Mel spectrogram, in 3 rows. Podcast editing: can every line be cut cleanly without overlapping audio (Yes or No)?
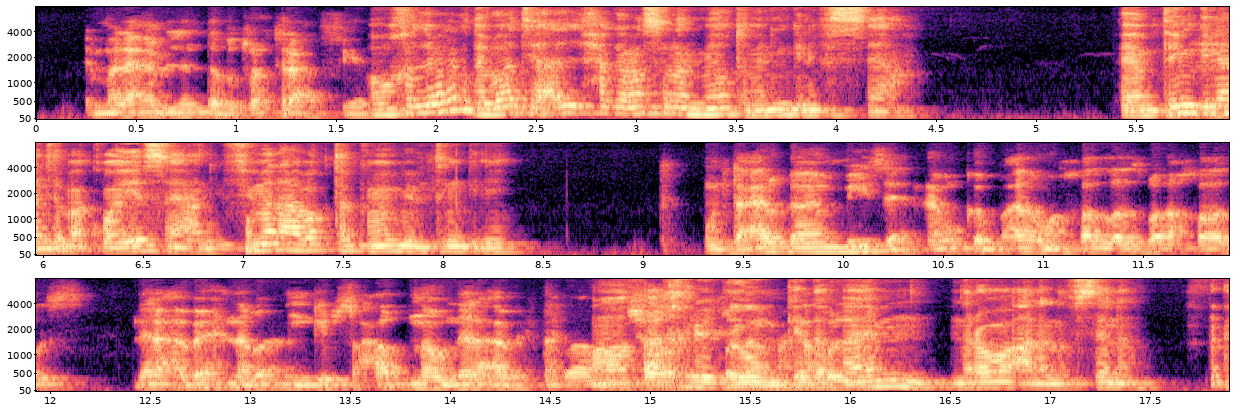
No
